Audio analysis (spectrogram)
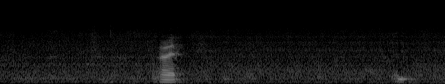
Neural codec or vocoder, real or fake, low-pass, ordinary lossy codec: codec, 16 kHz, 0.8 kbps, ZipCodec; fake; 7.2 kHz; none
